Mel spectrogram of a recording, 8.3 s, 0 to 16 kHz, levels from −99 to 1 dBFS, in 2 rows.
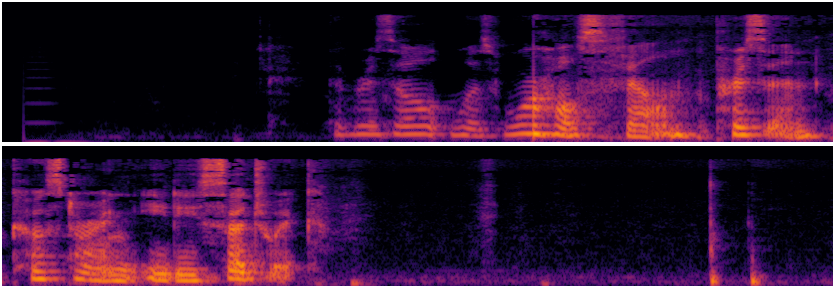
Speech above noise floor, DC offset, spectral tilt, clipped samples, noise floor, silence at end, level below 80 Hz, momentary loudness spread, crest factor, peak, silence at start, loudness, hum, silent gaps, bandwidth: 53 dB; under 0.1%; -4.5 dB/octave; under 0.1%; -83 dBFS; 0.35 s; -60 dBFS; 16 LU; 22 dB; -10 dBFS; 1.65 s; -30 LUFS; none; none; 11.5 kHz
